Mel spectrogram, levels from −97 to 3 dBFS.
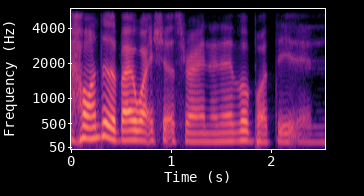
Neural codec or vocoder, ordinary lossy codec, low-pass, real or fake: autoencoder, 48 kHz, 32 numbers a frame, DAC-VAE, trained on Japanese speech; none; 5.4 kHz; fake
